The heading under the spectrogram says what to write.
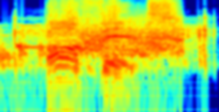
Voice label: offense, US voiceovers

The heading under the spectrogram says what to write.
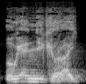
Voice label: voice message torpedo right, crew ships japanese

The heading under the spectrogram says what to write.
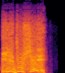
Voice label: voice message direct hit, crew tanks french

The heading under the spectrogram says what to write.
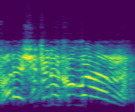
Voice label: bailout, mood high, speech tur; War Thunder

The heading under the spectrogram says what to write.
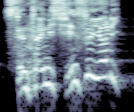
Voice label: hull breach, voice message, crew ships japanese

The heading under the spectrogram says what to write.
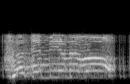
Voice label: dialog, dialogs french; War Thunder; midway

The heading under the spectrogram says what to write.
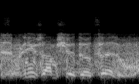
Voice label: near waypoint mood low, speech pol; War Thunder

